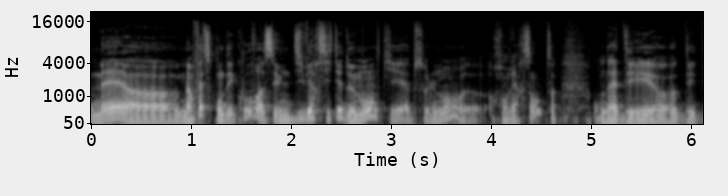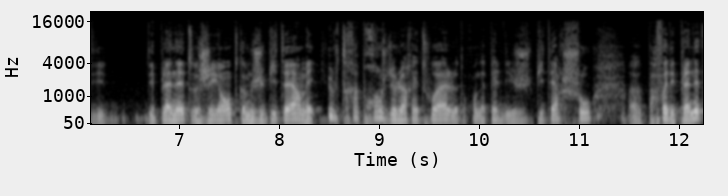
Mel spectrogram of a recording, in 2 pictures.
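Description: Speaking at a moderate pace, a man uses lively intonation in a dark, mellow tone at medium pitch. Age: 30s. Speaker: astrophysicist and science YouTuber. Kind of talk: radio interview.

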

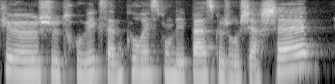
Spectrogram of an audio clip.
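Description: The speaker is a woman at medium pitch. She keeps her intonation fairly even. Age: 40s. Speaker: ayurveda consultant. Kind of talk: interview. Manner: hesitant, many fillers.

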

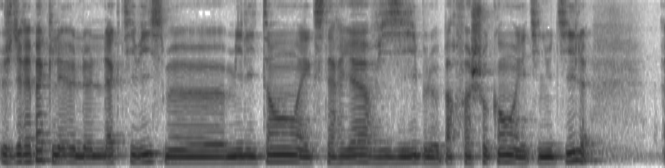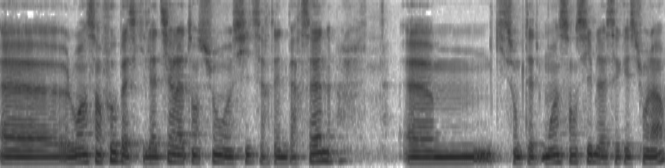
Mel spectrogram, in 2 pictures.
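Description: Speaking at a fairly slow pace, a man keeps a medium pitch with monotone, flat intonation. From France, Moselle (Metz). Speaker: think tank director. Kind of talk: interview. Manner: hesitant, many fillers.

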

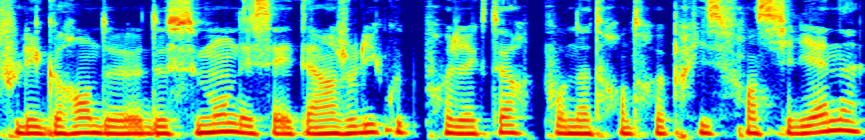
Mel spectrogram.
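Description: A woman speaks with a very deep, low pitch. Her tone is dark and mellow, with fairly even intonation. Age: 30s. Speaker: company executive. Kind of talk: interview. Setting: outdoors on a terrace.

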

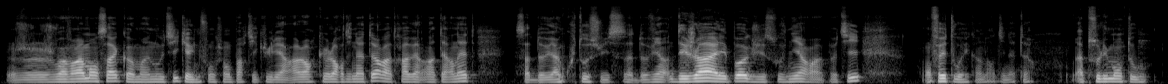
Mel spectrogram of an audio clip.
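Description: A normal speaking voice from a man, medium in pitch, fairly quick, with fairly even intonation. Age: 20s. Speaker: IT engineer. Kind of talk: interview.

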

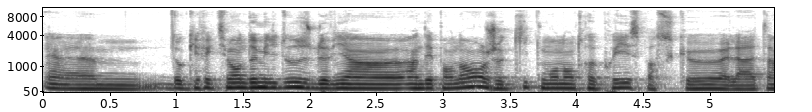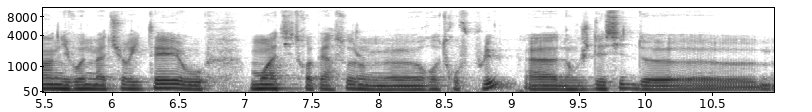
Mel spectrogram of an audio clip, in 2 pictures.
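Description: At medium pitch, a man talks at a moderate pace with fairly even intonation. He takes hardly any pauses. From Massif Central, France (Clermont-Ferrand). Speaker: entrepreneur and adventurer. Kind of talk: interview. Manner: hesitant with filler repetitions.

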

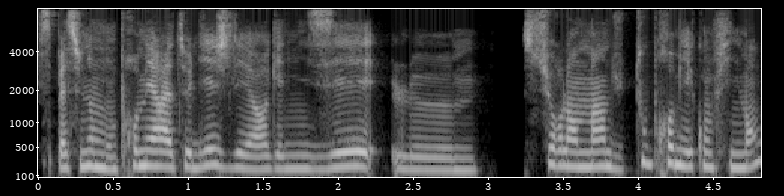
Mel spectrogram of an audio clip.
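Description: In a normal speaking voice, a woman speaks at a moderate pace with fairly even intonation, the sound dry and close with no echo on a very clean recording with a silent background. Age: 30s. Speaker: group facilitator. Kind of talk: interview conversation.

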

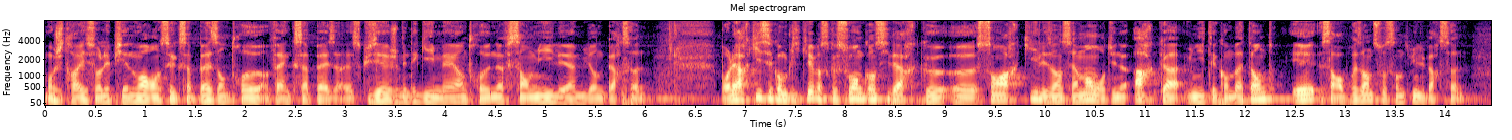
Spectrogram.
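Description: In a very clean recording with a silent background, a man uses an ordinary speaking voice, fairly low in pitch, at a fairly quick pace with ordinary pitch variation. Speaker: political science professor. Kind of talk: panel discussion.

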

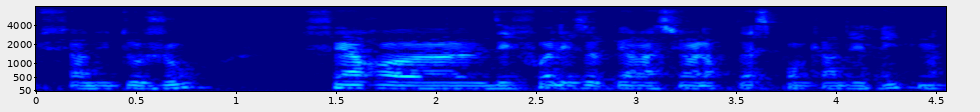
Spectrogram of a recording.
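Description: The speaker is a man. His pitch is medium. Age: 20s. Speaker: logistics manager and amateur runner. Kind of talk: interview. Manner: halting.

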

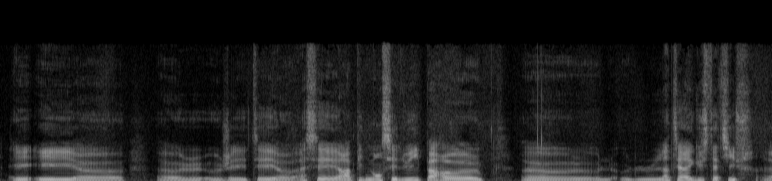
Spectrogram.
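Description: The man's delivery is extremely slow. His intonation rises and falls normally. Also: fairly high pitch for a man. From Lyon, France. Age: 50s. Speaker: wine shop owner. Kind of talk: casual interview. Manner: halting, many fillers.

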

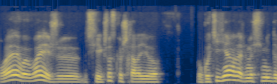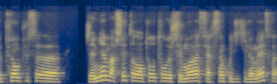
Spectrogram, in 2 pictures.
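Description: Against a quiet background, a man with a dark, mellow tone talks fairly quickly at a fairly high pitch with ordinary pitch variation. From French Basque Country. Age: 30s. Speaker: entrepreneur, founder of a clothing brand. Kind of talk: interview conversation. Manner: halting, with many repetitions.

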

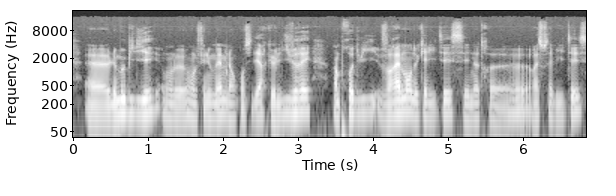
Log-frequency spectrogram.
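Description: The voice has a dark, mellow tone, ordinary pitch variation and a moderate pace over a quiet background. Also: man, fairly low pitch for a man. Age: 40s. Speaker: startup founder. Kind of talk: interview. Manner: halting.

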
